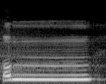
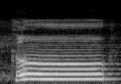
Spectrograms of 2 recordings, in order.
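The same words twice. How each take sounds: First: The lips close fully on the m sound. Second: The lips stay slightly apart on the m sound. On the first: The speaker calls it wrong. "kalau tidak disembunyikan bibir rapat" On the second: The speaker calls it right. "Tapi kita sembunyikan jadi kum"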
